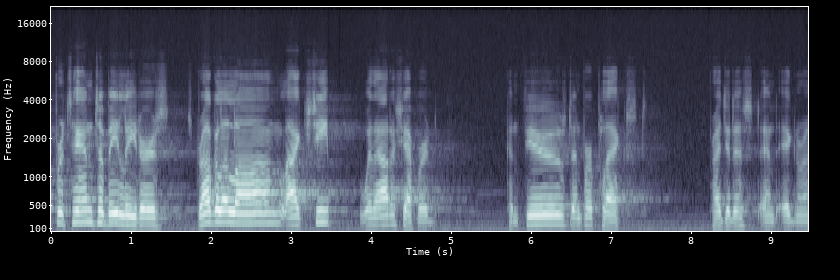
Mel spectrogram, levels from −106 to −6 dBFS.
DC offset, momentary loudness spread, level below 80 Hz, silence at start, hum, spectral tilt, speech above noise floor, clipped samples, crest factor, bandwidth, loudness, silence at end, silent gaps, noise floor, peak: under 0.1%; 15 LU; -56 dBFS; 0 s; none; -6.5 dB/octave; 33 dB; under 0.1%; 16 dB; 7.8 kHz; -22 LUFS; 0 s; none; -54 dBFS; -6 dBFS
